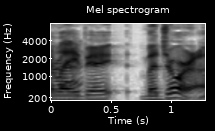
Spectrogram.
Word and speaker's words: labia majora: I love how you said it in Italian. – Wait, is that not how you say it? – Minore and majore. – Wait, how do you say it in English? – Labia major labia majora. – Majora, you were right.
